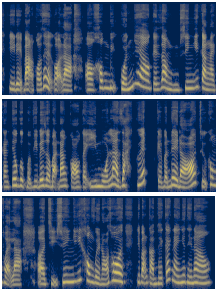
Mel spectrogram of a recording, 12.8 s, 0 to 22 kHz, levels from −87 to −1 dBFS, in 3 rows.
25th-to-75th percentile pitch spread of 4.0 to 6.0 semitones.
Yes: average, 4.7 semitones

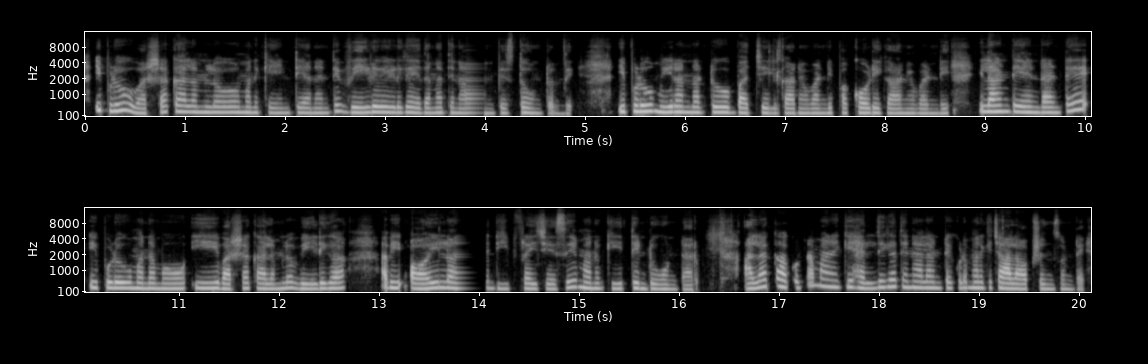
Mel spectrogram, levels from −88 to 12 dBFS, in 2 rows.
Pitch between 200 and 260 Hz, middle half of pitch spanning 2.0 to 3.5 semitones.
Yes: high, 220 Hz; average, 3.1 semitones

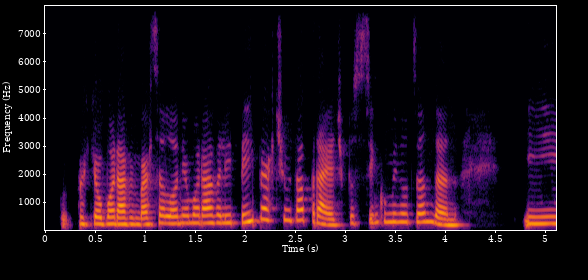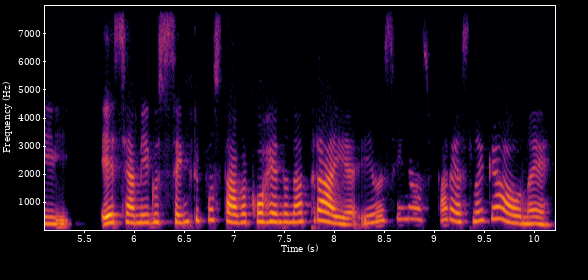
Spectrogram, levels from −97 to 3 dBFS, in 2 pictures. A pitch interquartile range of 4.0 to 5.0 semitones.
Yes: average, 4.6 semitones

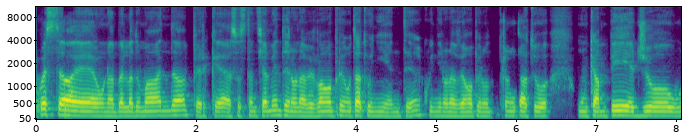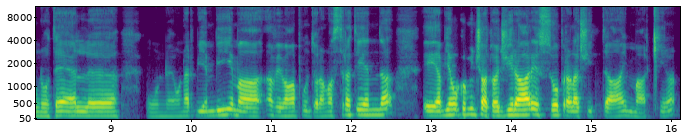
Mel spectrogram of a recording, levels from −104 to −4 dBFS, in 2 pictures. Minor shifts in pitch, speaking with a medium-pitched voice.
No: narrow, 2.0 semitones; low, 130 Hz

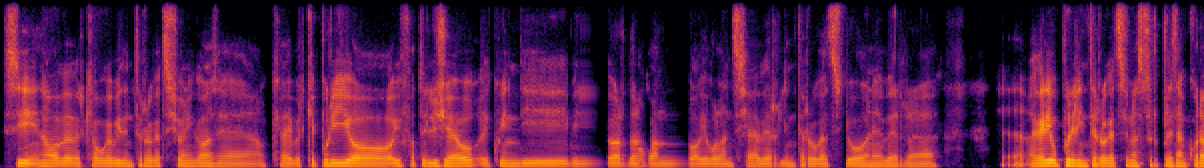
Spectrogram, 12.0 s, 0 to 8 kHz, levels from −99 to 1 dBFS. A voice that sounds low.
Yes: low, 120 Hz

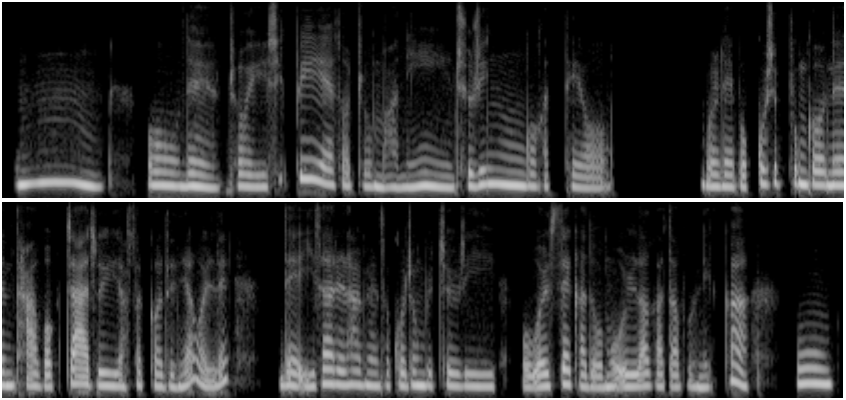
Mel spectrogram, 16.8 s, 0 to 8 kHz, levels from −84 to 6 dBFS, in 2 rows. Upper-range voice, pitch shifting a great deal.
No: high, 195 Hz; average, 2.7 semitones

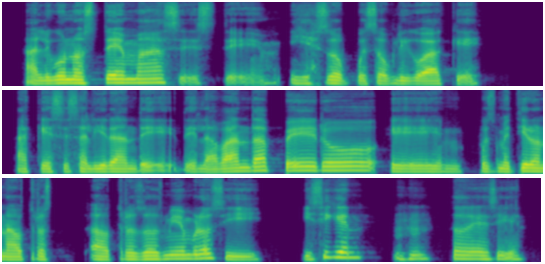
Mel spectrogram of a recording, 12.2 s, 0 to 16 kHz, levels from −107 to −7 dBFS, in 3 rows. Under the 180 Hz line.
Yes: medium, 140 Hz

